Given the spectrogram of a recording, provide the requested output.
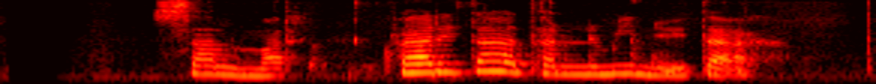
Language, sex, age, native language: Icelandic, female, 15, Icelandic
